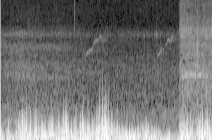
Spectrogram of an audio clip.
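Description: Low, uneven rustling and rumbling of someone moving through a dense, waist-high mustard crop, with a few faint, short high chirps over it.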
